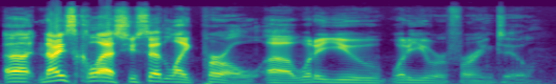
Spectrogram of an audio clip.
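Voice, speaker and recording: A man's voice: mid-range voice, big pitch swings, fairly quick, fairly bright tone. A man hosting a live podcast, reacting bluntly to a video and repeating lines for emphasis.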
